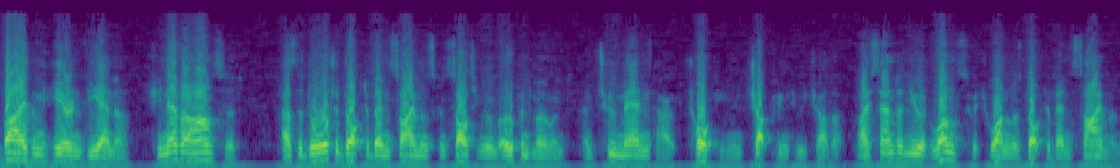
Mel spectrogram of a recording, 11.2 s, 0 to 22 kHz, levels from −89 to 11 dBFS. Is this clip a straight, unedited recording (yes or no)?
no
